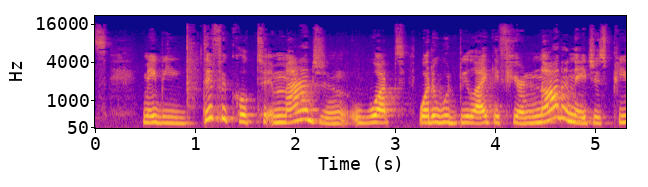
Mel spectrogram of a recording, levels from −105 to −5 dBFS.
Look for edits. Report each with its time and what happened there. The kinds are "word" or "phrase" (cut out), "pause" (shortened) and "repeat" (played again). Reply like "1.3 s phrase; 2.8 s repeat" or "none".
3.2 s pause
